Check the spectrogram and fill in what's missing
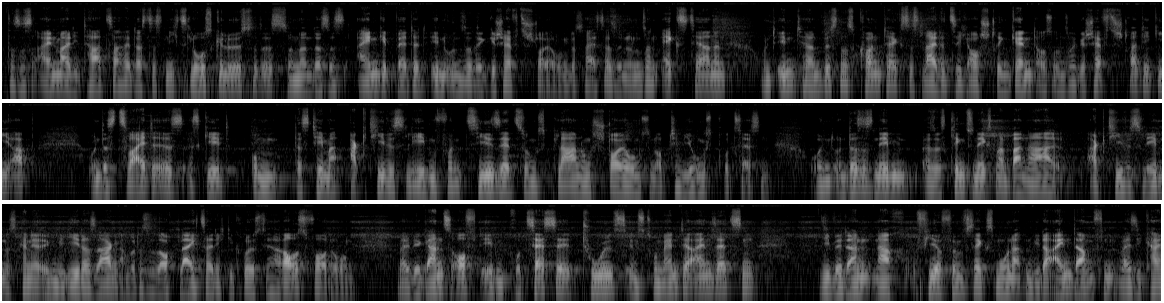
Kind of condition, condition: setting, busy venue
